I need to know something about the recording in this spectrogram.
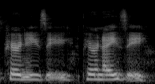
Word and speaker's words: Piranesi: First one is Piranesi, I keep saying it wrong, which I think Piranesi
